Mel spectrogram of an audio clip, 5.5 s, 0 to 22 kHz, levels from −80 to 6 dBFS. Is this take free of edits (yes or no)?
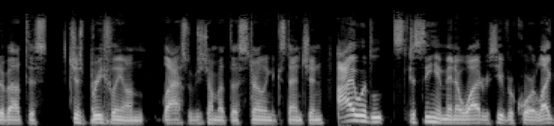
no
